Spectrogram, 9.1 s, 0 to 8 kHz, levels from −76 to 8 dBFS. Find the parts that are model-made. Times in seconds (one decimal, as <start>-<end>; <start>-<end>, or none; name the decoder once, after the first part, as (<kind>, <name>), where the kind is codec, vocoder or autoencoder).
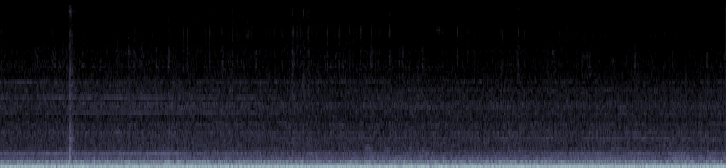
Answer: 7.6-8.6 (vocoder, Vocos)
